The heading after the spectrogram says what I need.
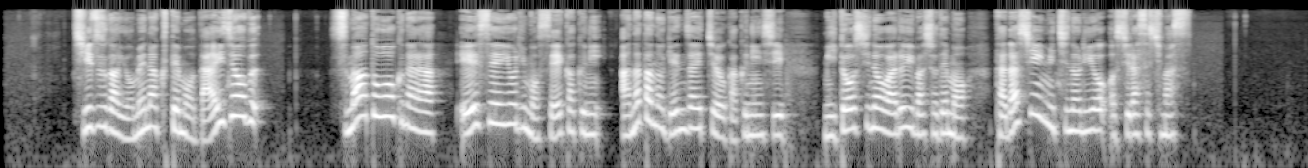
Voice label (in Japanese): aoi kokoro vs narration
